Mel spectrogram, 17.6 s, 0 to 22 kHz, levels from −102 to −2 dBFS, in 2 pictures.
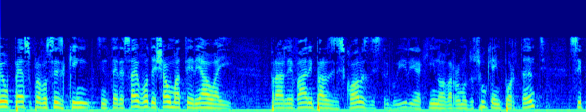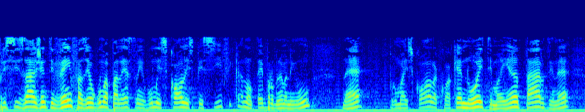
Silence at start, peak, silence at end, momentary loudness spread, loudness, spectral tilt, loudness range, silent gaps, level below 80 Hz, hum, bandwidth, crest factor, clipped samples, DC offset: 0 s; -20 dBFS; 0 s; 14 LU; -44 LUFS; -6.5 dB/octave; 5 LU; none; -58 dBFS; none; 5.8 kHz; 24 dB; under 0.1%; under 0.1%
